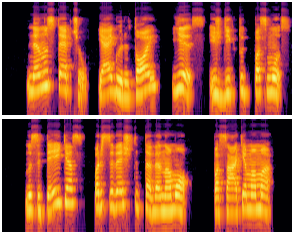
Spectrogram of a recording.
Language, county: Lithuanian, Kaunas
